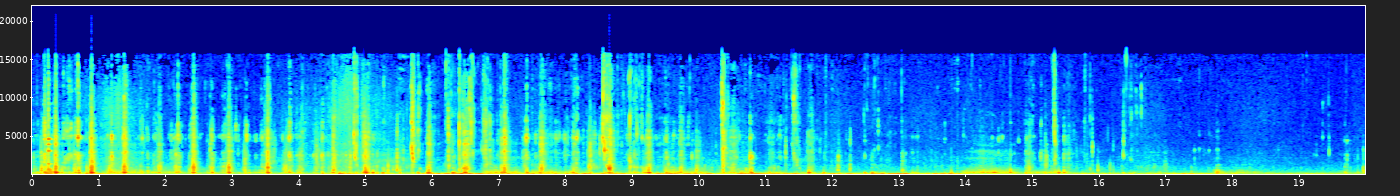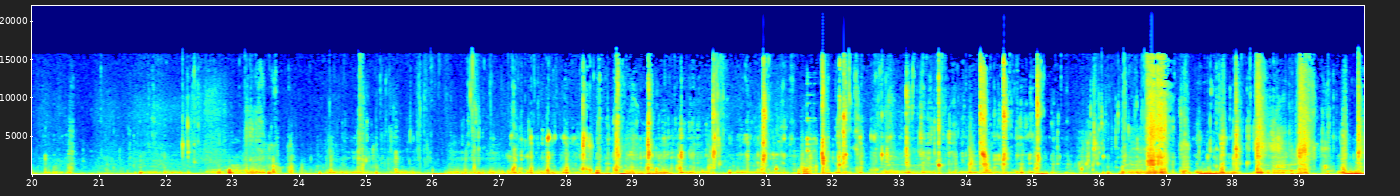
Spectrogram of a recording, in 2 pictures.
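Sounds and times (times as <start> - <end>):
wet sticky chewing: 0.0 - 13.9, 22.2 - 39.9.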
